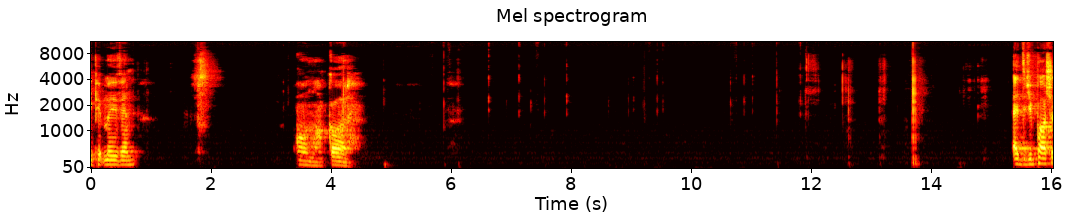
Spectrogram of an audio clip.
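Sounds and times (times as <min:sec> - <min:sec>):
small clicks and taps: 0:04.8 - 0:09.7, 0:10.6 - 0:15.0.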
